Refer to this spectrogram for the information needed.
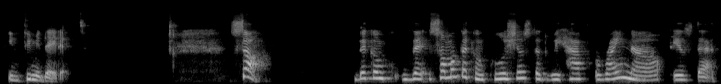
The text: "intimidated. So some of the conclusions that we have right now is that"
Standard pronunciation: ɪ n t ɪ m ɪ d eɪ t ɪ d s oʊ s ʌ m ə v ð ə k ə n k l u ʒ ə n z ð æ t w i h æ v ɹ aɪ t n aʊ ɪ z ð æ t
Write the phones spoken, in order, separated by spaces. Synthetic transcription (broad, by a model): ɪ n t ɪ m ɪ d eɪ t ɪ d s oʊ s ʌ m ə v ð ə k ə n k l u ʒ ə n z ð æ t w i h æ v ɹ aɪ t n aʊ ɪ z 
